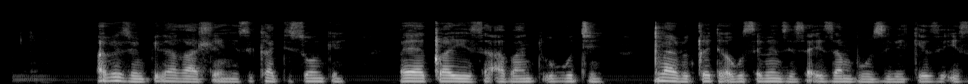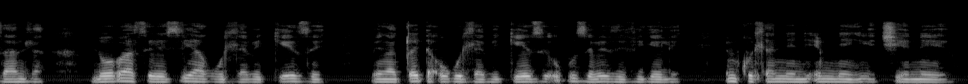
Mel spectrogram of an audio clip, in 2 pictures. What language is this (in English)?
North Ndebele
